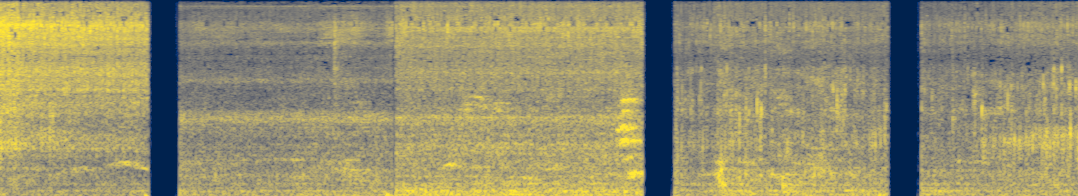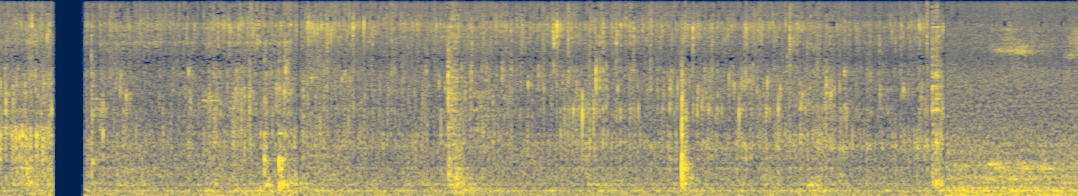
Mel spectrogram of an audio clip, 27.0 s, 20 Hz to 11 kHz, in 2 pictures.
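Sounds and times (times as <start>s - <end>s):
stew bubbling in a pan: 7.9s - 25.3s.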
